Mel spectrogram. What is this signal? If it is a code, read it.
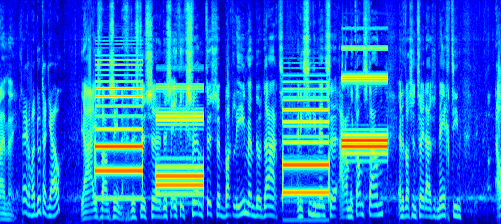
Aircraft SELCAL, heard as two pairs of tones. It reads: LR-HK FM-RS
